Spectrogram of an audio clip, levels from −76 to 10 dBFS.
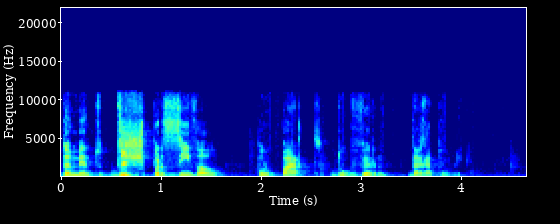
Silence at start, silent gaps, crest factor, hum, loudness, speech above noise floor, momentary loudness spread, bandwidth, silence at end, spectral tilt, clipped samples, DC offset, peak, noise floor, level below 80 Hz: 0 s; none; 22 dB; none; -29 LUFS; 33 dB; 19 LU; 11.5 kHz; 0.7 s; -2.5 dB/octave; under 0.1%; under 0.1%; -10 dBFS; -63 dBFS; -74 dBFS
